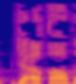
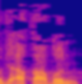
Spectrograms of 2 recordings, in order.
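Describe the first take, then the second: First: "قاض" ending in -in, qaadin; kasra tanween. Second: "قاض" ending in -un, qaadun; damma tanween. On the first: Teacher asking students to choose, qaadin with -in. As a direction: finish "قاض" firmly on -din. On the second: Teacher offering the alternative answer, qaadun with -un. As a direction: finish "قاض" firmly on -dun. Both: Shown as a demonstration. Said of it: "جاء قاض أو جاء قاض".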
